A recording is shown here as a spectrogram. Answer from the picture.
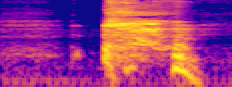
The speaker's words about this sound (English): Again, I'm sorry. I'm just recovering from the flu. Pardon me with occasional cough. I will try my best to cover the microphone.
